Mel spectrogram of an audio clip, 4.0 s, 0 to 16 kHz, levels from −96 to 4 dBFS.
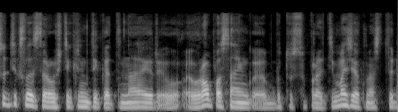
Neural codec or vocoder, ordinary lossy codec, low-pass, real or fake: codec, 24 kHz, 3.1 kbps, DualCodec; MP3, 64 kbps; 10.8 kHz; fake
